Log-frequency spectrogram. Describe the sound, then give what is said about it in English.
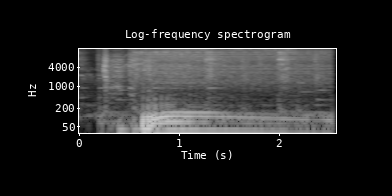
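A turbocharged Honda Civic engine cranks briefly, then catches with a loud low roar and settles into a steady, rumbling idle, with no voices. “That's the sporty Honda Civic. It's got an available turbocharged engine I'd recognize anywhere, even without the blindfold.”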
